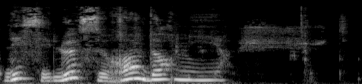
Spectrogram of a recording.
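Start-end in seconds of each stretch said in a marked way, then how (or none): 2.4-3.5 shushing whisper. Acted.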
